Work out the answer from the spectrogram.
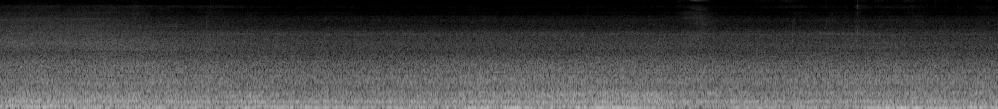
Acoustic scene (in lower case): residential area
